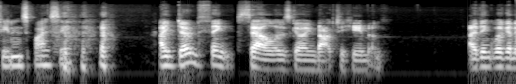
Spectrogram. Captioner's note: laughs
